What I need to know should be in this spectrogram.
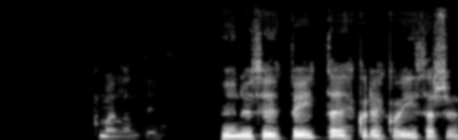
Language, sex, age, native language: Icelandic, male, 20-29, Icelandic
